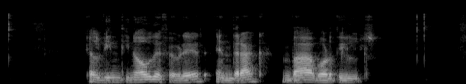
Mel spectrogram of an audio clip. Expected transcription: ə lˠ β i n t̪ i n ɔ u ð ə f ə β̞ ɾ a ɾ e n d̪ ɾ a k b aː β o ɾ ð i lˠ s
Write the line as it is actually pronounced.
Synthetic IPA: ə lˠ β i n t̪ i n ɔ w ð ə f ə β̞ ɾ e ɾ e n d̪ ɾ a k b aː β o ɾ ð i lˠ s

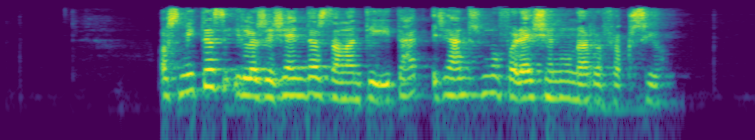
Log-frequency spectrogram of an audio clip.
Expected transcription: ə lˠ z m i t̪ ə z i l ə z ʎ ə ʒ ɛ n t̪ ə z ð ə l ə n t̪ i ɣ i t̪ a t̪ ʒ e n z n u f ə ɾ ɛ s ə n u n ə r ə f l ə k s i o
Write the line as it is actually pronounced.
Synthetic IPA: ə lˠ z m i t̪ ə z i l ə z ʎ ə ʒ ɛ n d̪ ə z ð ə l ə n t̪ i ɣ i t̪ a t̪ ʒ a n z n u f ə ɾ ɛ ʃ ə n u n ə r ə f l ə k s i o

